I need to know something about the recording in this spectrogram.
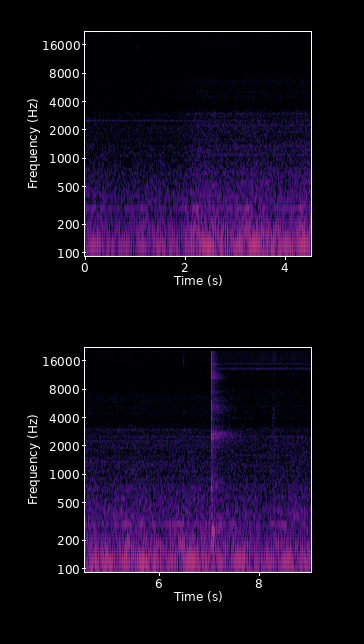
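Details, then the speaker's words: Vacuum Atmospheres Nexus glove box purge cycle: even blower hum, then clicking as the purge vent valve opens once pressure gets high enough; normal purge cycle. "what it's going to do once the pressure gets high enough it's going to open your valve up here you can hear it clicking that's your purge vent valve so this is just a way of purging"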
